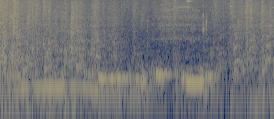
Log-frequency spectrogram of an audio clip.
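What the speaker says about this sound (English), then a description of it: "He's a little brown pigeon flying around." A small brown pigeon coos softly in a few low, rounded calls over steady background noise at an animal sanctuary.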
